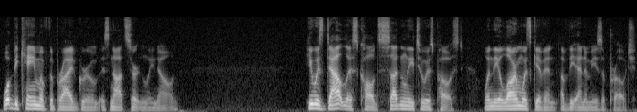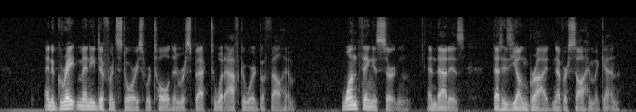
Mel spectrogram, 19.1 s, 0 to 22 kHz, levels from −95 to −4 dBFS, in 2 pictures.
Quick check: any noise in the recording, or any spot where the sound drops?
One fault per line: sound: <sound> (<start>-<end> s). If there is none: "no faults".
no faults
